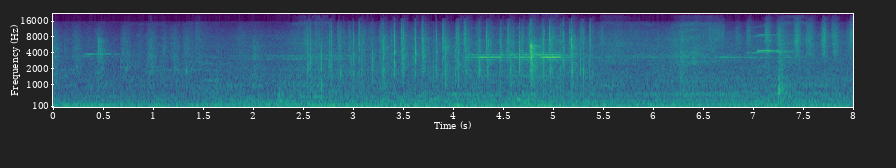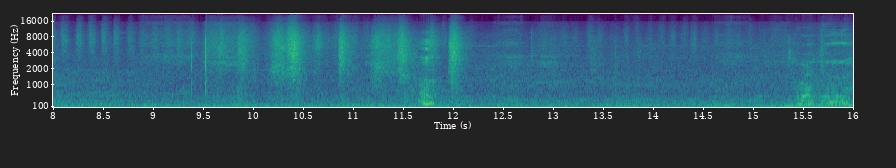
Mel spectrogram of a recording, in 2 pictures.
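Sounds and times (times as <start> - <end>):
hands rubbing and patting scalp: 2.4 - 5.7, 7.0 - 15.4.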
